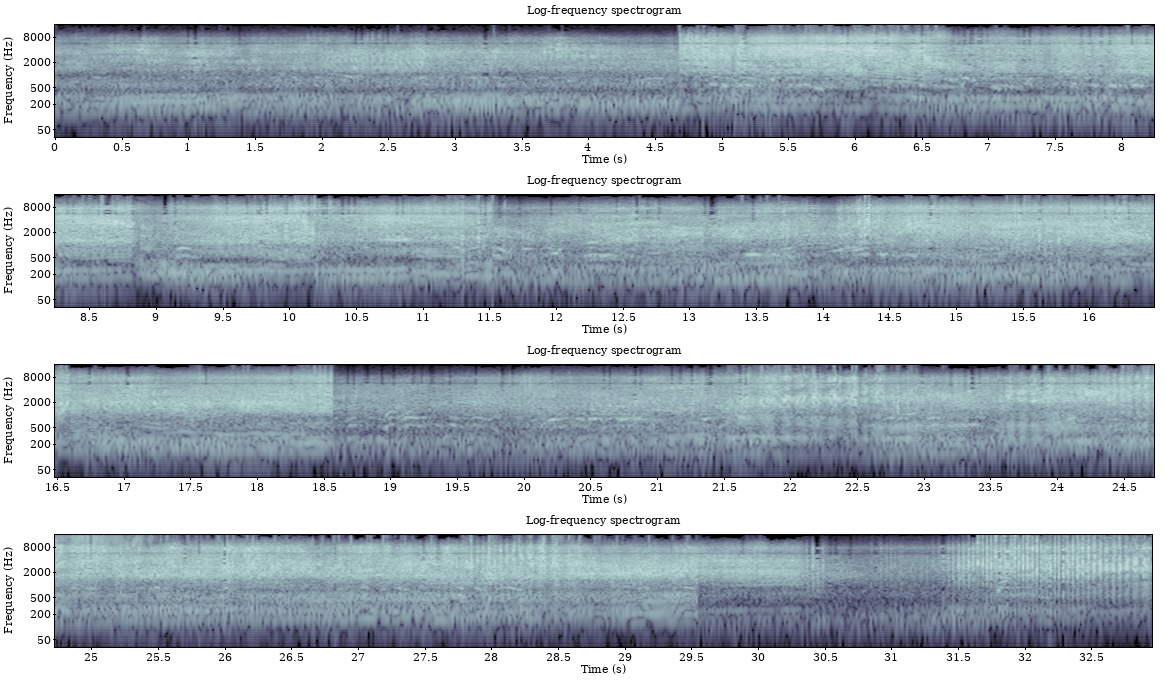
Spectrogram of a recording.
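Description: Several dirt bike engines racing, their pitch rising and falling as riders accelerate and back off around the track. The sound changes abruptly twice, about five seconds in and at about eighteen seconds.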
